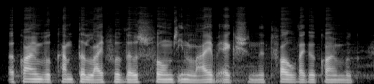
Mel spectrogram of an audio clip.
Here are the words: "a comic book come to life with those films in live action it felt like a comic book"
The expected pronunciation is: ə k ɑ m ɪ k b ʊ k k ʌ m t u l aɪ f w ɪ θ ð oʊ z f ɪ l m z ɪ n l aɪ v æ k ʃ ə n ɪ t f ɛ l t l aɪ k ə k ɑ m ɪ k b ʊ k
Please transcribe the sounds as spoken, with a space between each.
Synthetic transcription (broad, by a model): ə k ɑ ɪ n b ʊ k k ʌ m t u l aɪ f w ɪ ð oʊ s f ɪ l m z ɪ n l aɪ v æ k ʃ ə n ɪ t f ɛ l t l aɪ k ə k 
